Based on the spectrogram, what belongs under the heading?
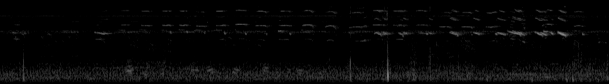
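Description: Faint bird chirping: many quick, short high chirps that grow busier and louder in the second half, with one sharp click about four seconds in.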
